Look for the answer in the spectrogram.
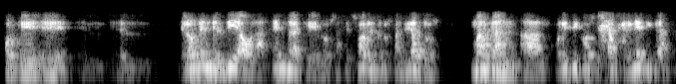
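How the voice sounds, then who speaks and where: Man lecturing in an echoey hall. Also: medium pitch. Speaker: journalist speaking on a panel. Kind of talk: round-table conference talk. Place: conference hall. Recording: echoey hall, far from mic, phone-like lo-fi sound.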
